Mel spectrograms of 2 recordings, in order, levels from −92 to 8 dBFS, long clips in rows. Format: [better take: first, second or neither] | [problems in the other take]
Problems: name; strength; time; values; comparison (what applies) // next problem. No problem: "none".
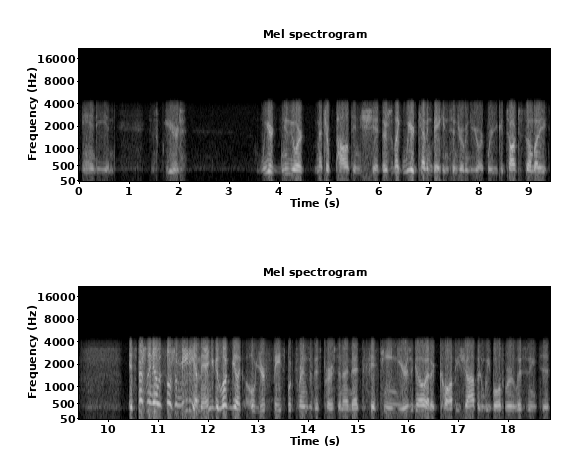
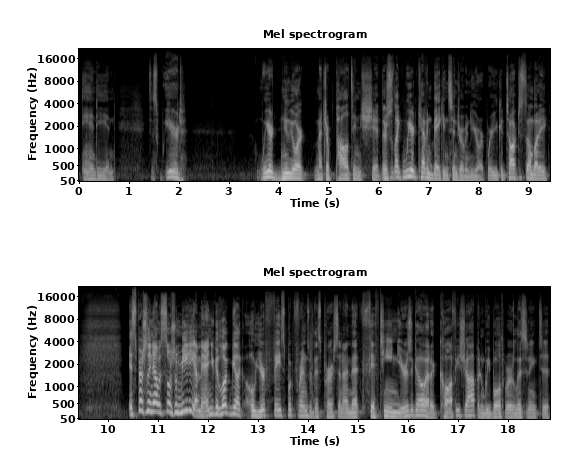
second | phone-call audio; poor line; nothing above 4 kHz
